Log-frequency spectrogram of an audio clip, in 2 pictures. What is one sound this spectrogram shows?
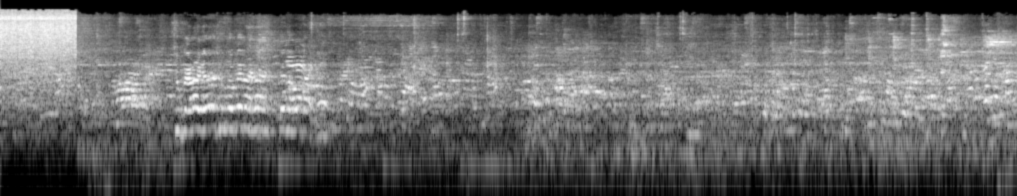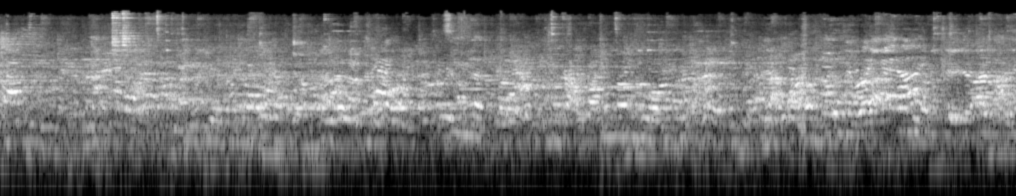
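Many adults chat at once in a busy indoor crowd.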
